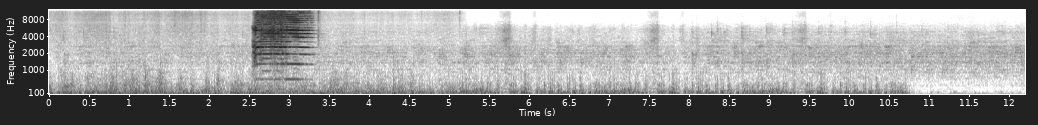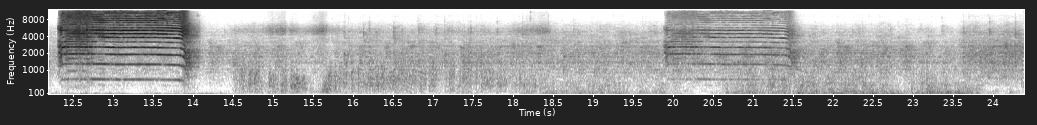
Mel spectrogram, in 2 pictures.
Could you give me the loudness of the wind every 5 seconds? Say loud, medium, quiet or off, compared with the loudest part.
loud, loud, medium, medium, medium.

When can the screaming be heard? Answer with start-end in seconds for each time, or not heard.
2.5-3.4, 12.3-14.1, 19.9-21.7.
